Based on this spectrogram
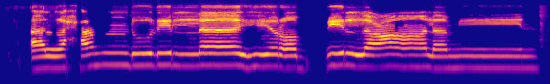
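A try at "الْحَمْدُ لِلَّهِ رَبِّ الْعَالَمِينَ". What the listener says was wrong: Nah, ini untuk dalnya. Dalnya masih terdengarnya itu jangan du ya. Hamzah itu punggung udah kita nempel pada pangkal gigi seri yang atas. Jadi kalau mau biasa memberikan di situ kita samakan dengan tak. Kalau tadi terdengar da, alhamdulillah.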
